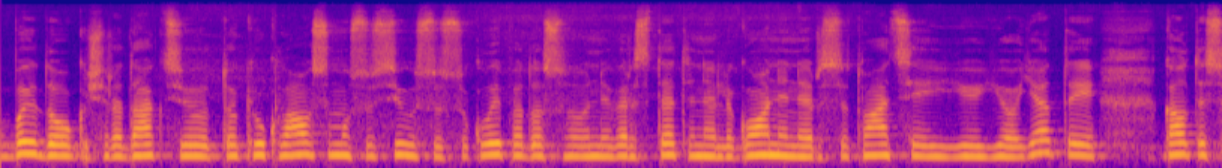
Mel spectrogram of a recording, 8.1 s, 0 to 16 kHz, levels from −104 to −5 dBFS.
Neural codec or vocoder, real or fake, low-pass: none; real; 14.4 kHz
